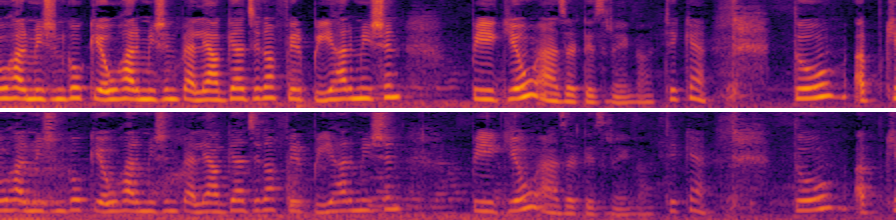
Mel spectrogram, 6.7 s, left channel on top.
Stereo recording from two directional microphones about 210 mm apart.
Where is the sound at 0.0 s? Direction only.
45° left (ahead or behind).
